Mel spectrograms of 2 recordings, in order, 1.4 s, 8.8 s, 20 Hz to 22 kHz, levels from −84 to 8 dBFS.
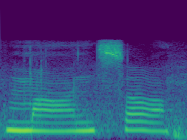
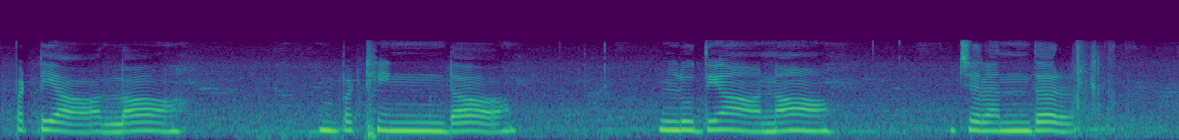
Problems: none marked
